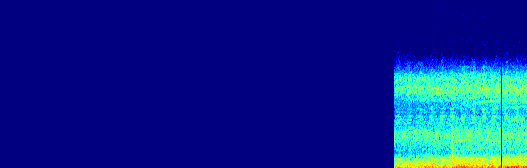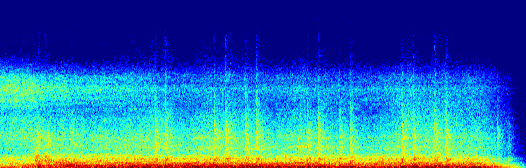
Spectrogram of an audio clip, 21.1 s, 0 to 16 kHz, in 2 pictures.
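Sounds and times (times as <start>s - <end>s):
train running into station: 7.9s - 21.0s
wheel clacks over rail joints: 11.2s - 12.1s, 13.6s - 14.1s, 16.5s - 17.8s.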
